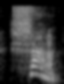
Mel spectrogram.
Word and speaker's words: 上: 上菜 Shangnya masih ada 1 Pak. 啊， Shang ditekan. 上 Shang. 菜， Shang cai ya, 4, 上 4.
